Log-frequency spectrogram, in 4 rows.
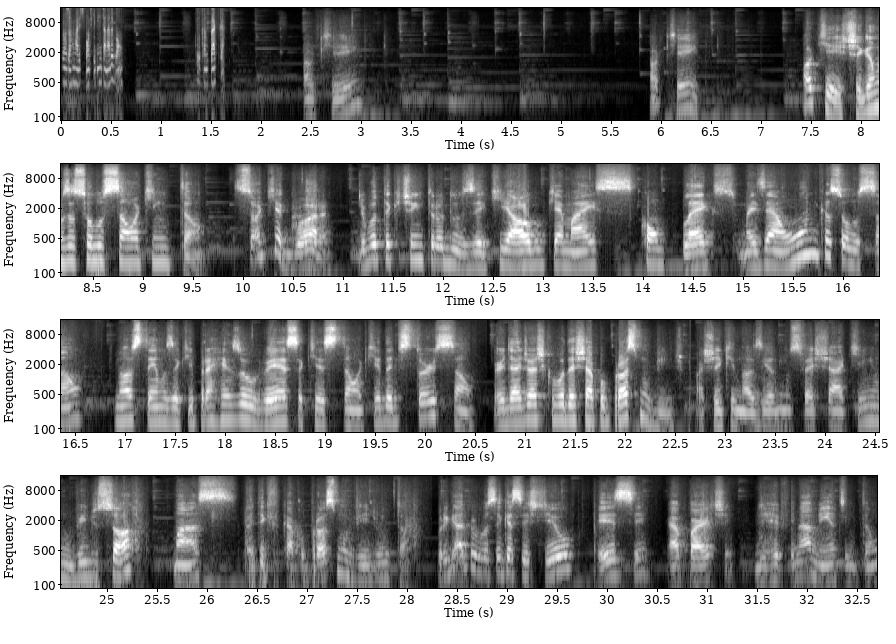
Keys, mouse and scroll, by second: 1.2 right click, 6.9-20.6 right drag, 18.6-22.6 drag.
